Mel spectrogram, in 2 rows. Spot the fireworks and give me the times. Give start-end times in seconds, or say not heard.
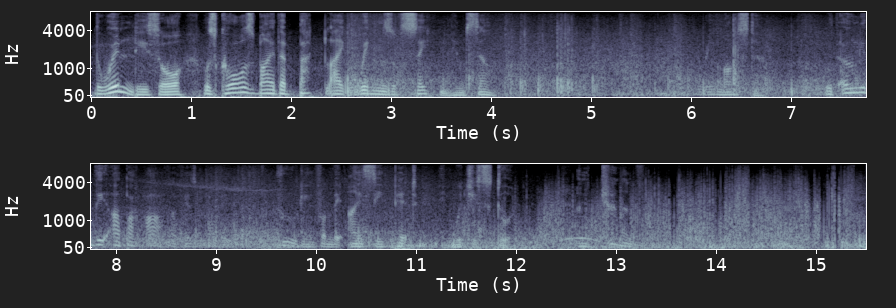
2.4-11.8.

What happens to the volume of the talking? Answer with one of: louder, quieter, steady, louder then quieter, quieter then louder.
quieter.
